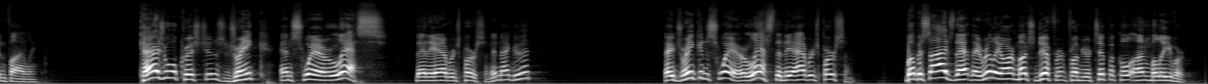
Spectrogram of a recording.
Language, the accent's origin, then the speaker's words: English; United States; I'm proud of the fact that I'm an American.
